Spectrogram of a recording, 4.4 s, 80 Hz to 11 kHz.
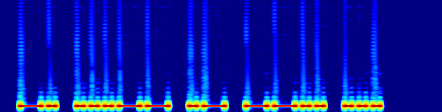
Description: Morse code, heard as a keyed tone, about 17 wpm, 700 Hz. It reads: N3AZS
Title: USA Callsign DE Callsign - 5 Characters - 17wpm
